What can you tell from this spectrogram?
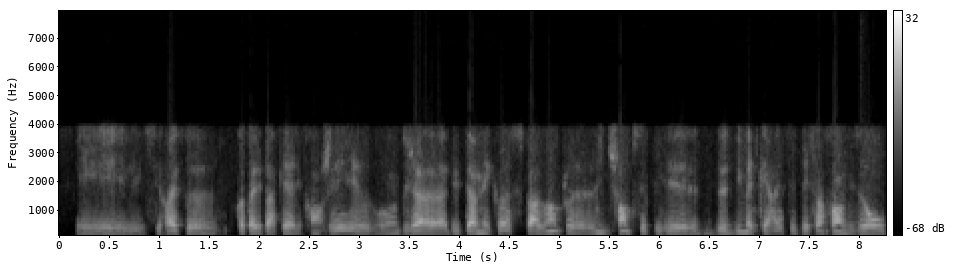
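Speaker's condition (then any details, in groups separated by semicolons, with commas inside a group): Parkinson's disease; Sifrol stopped as not tolerated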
